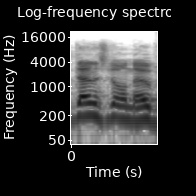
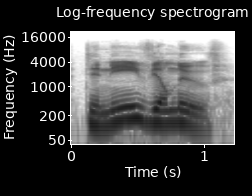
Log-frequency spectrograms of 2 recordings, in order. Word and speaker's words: Denis Villeneuve: Denis Villeneuve which is he's now it's not pronounced Denis Villeneuve it which I think I've said several times on the podcast I actually looked it up and found out no it's pronounced Denis Villeneuve yeah those fun interesting gradual and he also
